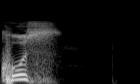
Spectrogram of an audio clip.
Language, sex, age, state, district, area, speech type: Maithili, male, 18-30, Bihar, Darbhanga, rural, read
